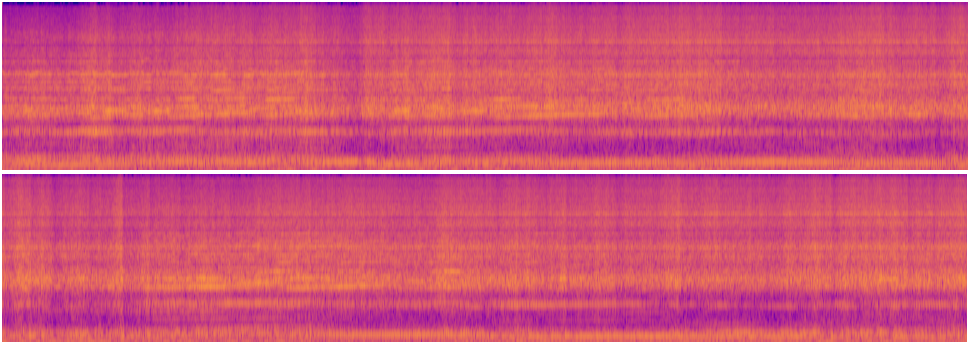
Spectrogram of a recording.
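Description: MGA race car's four-cylinder engine running hard at racing speed, heard on board from the open cockpit. The engine note climbs and drops sharply about five seconds in, dips and recovers in the middle, and steps down again near the end.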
